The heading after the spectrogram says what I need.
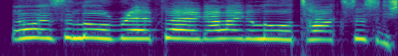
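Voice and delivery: mocking falsetto parody. Mocking someone's excuse for toxicity.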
